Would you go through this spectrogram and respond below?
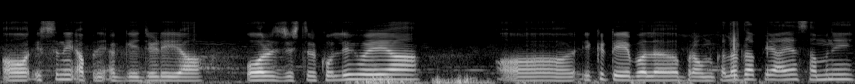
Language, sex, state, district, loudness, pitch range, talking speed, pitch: Punjabi, female, Punjab, Kapurthala, -19 LUFS, 180-225 Hz, 155 wpm, 195 Hz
